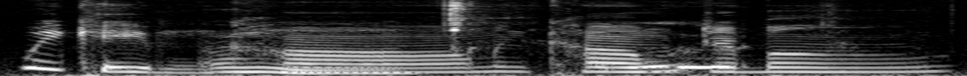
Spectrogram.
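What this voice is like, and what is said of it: Put-on yuppie southern accent. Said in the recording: “he did that really yuppie southern accent ... he sounds like that cartoon in. Character ... The big rooster from Looney Tunes ... Foghorn Leghorn”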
